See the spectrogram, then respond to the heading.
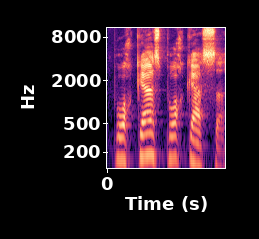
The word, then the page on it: porcas, porcassa: pourcas, pourcasso; provençal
